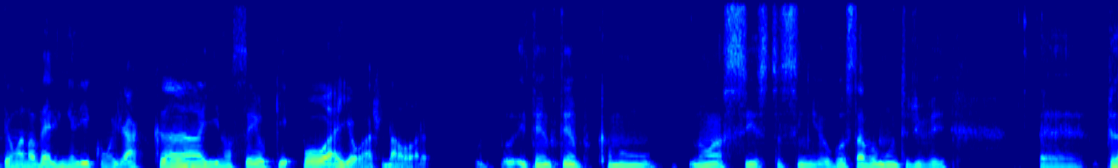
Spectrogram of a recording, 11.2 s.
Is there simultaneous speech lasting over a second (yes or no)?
no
